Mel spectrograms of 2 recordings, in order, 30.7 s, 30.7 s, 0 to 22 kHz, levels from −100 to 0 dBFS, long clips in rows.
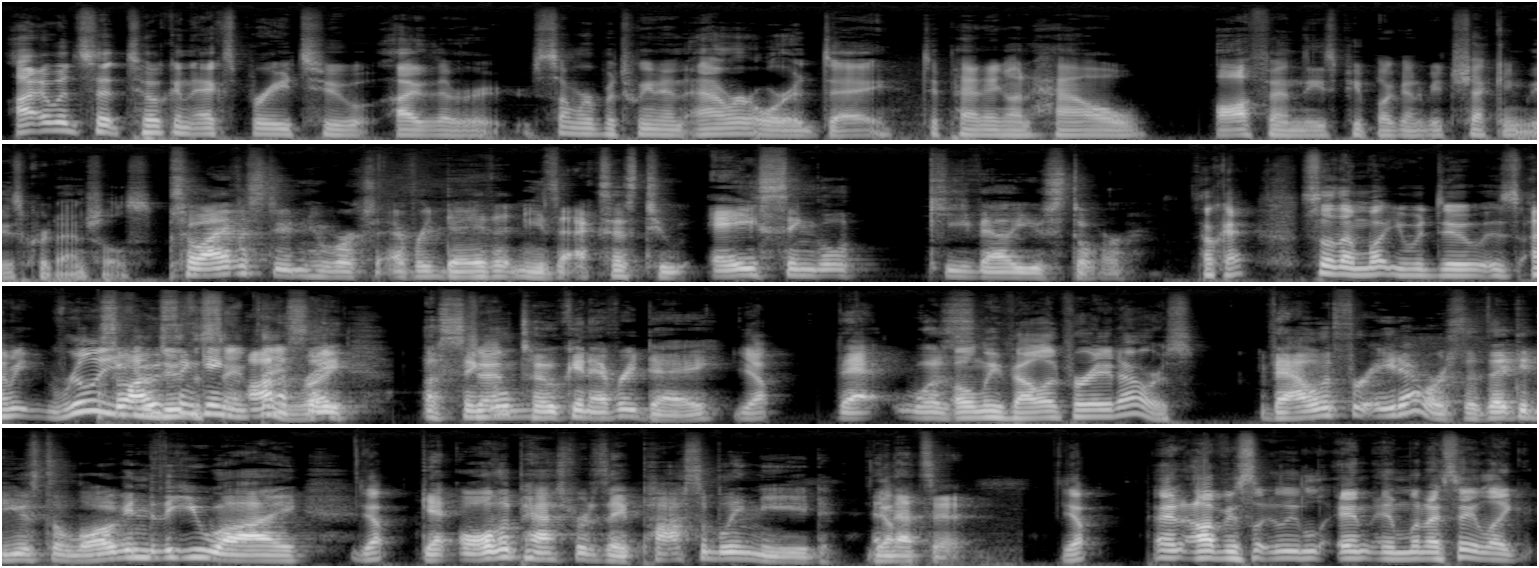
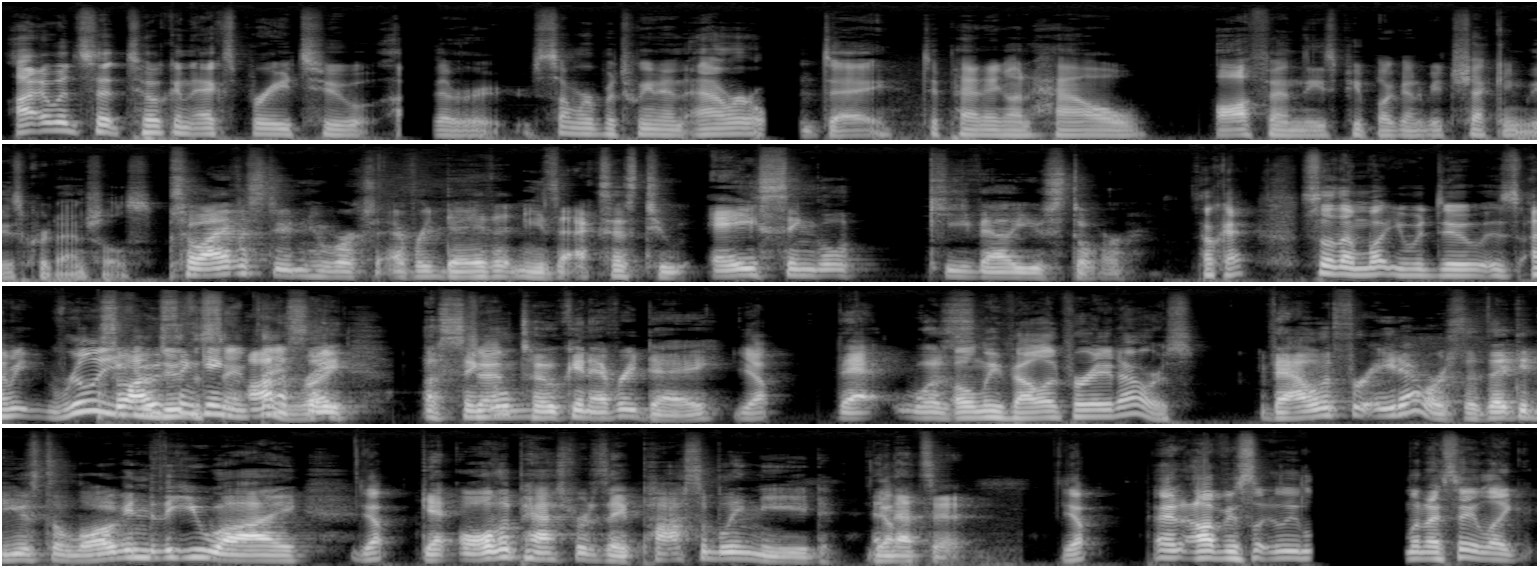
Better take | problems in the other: first | audio cutting out; at 2 s, at 4 s and at 30 s

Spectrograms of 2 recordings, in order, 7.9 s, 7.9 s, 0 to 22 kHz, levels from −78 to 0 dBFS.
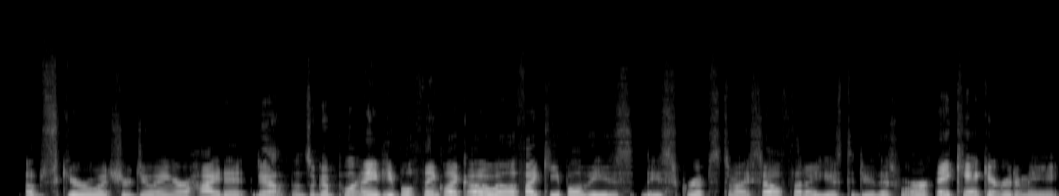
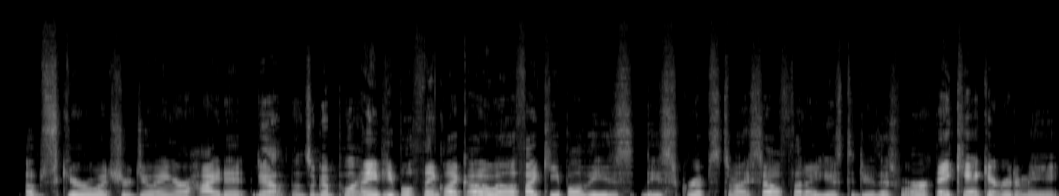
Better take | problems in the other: second | muffled; slightly; fading above 4 kHz

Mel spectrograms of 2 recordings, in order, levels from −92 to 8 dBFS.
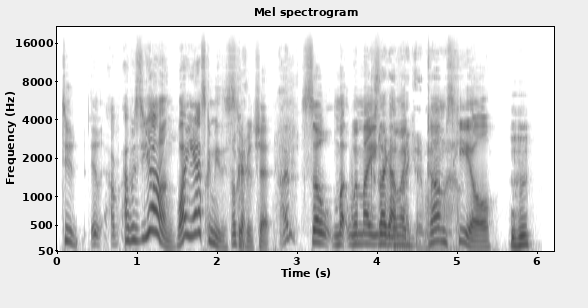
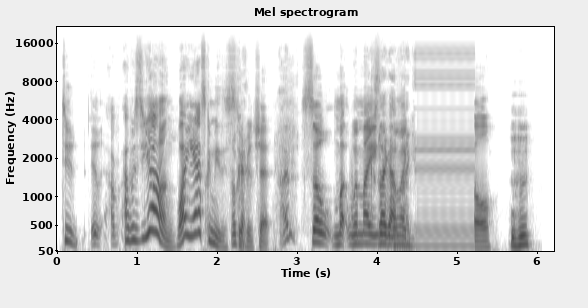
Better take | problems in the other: first | audio freezing; at 4.5 s for 0.5 s

